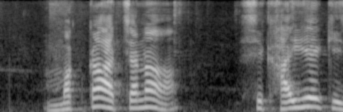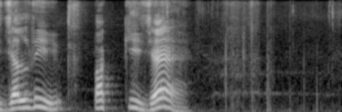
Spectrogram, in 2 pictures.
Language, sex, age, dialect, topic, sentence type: Maithili, male, 36-40, Angika, agriculture, question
